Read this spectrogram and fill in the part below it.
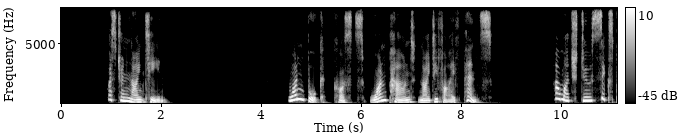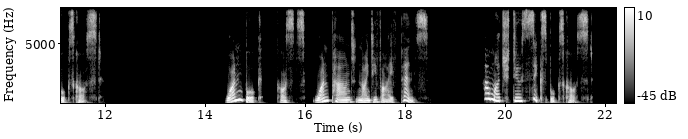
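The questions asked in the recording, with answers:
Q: One book costs £1.95. How much do 6 books cost?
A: £11.70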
